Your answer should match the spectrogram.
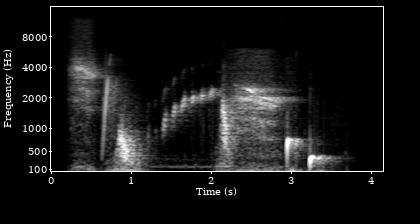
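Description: Cartoon sound effects of an animated logo intro: a swish, a quick upward zip, then a rising tone. Near the end come two sharp pops a third of a second apart, each sliding down in pitch.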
